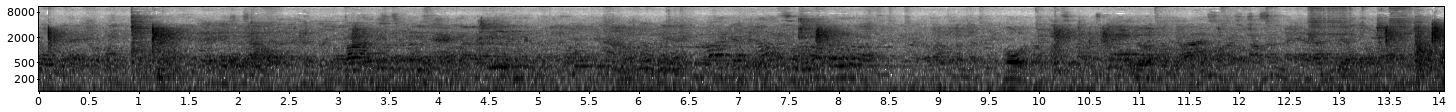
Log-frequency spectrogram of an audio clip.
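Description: Billiard balls click against each other.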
